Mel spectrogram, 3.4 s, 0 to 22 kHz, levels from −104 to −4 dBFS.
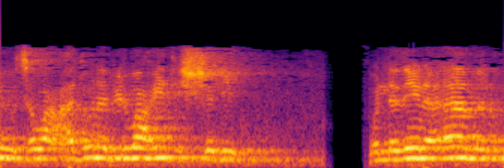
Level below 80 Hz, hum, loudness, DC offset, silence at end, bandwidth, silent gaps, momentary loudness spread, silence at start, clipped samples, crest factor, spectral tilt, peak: -48 dBFS; none; -15 LUFS; under 0.1%; 0 s; 7.2 kHz; 2.22-2.41 s; 15 LU; 0 s; under 0.1%; 16 dB; -5 dB/octave; 0 dBFS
